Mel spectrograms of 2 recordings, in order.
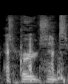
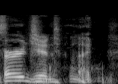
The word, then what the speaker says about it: turgid: Your turgent man hose. Turgid. Turgid, sorry. Yes. Turgid, right. Well, I only learned that word recently from Jim Norton. I got to say it properly.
